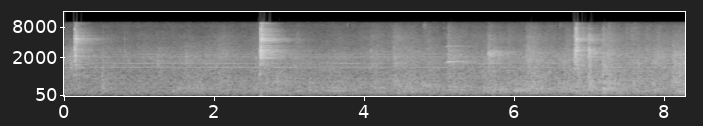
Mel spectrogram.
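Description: Three sharp knocks a few seconds apart: the first right at the start, one a couple of seconds later and one near the end, each with a brief ringing tail. A few softer clicks fall between the second and third.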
